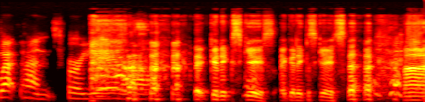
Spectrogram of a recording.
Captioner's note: laughs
